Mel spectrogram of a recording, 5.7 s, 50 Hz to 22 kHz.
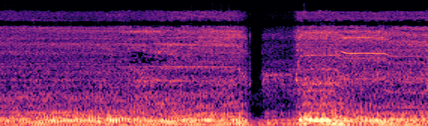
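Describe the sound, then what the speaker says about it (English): A power drill whirs loudly and steadily, drilling a hole in a 1992 Subaru Sambar car door, briefly cutting out and then resuming at a slightly higher, strained pitch. "So you'll drill a big hole right there."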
